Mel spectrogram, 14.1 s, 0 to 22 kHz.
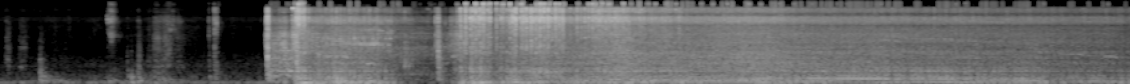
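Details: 1988 Jeep Wrangler YJ, 4.2L AMC 258 straight-six with Carter BBD carb and a faulty choke, first start after new plugs, wires, cap and rotor (it had been running on two cylinders): starter catches, fires straight away, settles to a steady, even idle.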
